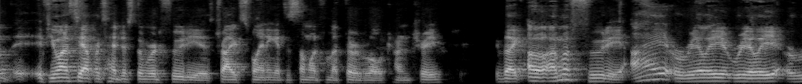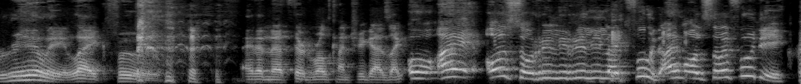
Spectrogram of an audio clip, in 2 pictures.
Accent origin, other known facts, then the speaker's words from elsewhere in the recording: New York, United States; And we're also both from Long Island, so we know all the same places.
